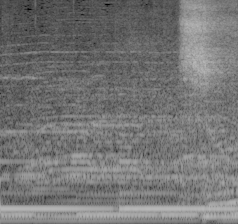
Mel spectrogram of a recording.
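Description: Live rock band playing a slow, droning passage: held electric guitar notes over a bass line that steps between notes, with a short rush of high-pitched noise near the end.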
